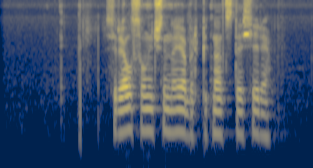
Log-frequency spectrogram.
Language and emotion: Russian, neutral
